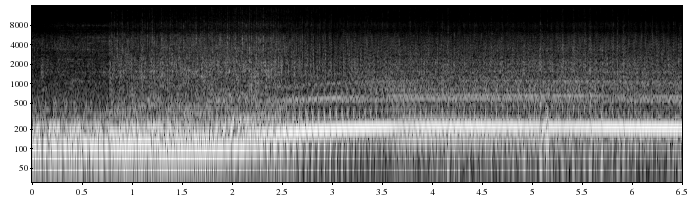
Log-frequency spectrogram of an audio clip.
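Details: Sherman Firefly tank engine, rebuilt twice after overheating traced to the gasket lining, catches after cranking: a loud, steady, deep-throated idle with an even pulse and no knocks; runs smoothly.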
